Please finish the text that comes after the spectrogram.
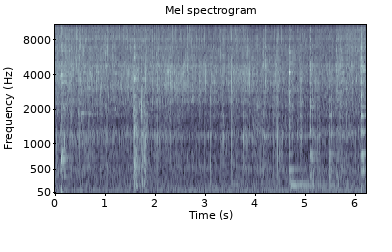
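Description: Prawns fry with onions and chilli in a pan for Godavari-style prawn biryani, giving a steady hissing sizzle with occasional stirring scrapes and clicks, fairly close and moderately loud.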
